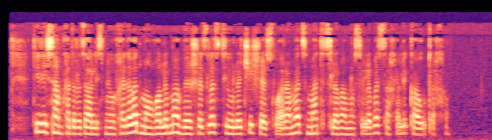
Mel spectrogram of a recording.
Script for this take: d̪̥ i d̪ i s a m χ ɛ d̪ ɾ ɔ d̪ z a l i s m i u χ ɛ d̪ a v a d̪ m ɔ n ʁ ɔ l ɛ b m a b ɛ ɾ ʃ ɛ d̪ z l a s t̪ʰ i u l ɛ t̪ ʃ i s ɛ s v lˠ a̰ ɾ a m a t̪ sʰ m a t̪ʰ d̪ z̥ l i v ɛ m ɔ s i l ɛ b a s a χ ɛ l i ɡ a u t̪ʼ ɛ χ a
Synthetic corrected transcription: d̪̥ i d̪ i s a m χ ɛ d̪ ɾ ɔ d̪ z a l i s m i u χ ɛ d̪ a v a d̪ m ɔ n ʁ ɔ l ɛ b m a v ɛ ɾ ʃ ɛ d̪ z l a s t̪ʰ i u l ɛ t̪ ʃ i ʃ ɛ s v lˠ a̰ ɾ a m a t̪ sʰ m a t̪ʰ d̪ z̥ l ɛ v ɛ m ɔ s i l ɛ b a s a χ ɛ l i ɡ a u t̪ʼ ɛ χ a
